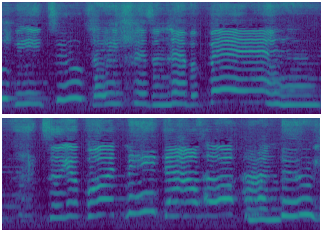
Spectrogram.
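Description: A female voice singing quietly in short melodic phrases, the pitch gliding and wavering between notes, with brief pauses between phrases.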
